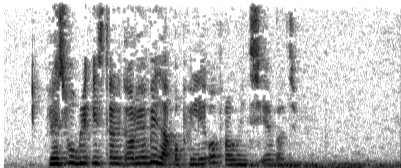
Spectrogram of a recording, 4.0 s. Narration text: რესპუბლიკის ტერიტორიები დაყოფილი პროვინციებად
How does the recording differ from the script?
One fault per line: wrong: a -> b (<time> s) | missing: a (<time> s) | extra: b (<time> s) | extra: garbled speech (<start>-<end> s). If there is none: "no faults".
extra: იყო (2.0 s)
